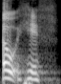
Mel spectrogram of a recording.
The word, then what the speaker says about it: HIIF: H-I-I-F or HIF? – HIF.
